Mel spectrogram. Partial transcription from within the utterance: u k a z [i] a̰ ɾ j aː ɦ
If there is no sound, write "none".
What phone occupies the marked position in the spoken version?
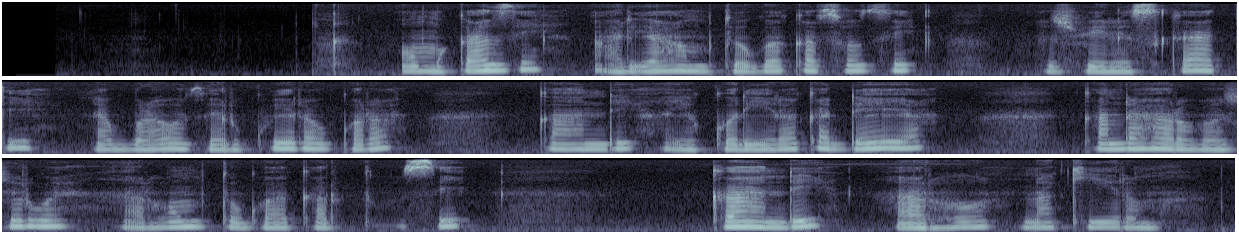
i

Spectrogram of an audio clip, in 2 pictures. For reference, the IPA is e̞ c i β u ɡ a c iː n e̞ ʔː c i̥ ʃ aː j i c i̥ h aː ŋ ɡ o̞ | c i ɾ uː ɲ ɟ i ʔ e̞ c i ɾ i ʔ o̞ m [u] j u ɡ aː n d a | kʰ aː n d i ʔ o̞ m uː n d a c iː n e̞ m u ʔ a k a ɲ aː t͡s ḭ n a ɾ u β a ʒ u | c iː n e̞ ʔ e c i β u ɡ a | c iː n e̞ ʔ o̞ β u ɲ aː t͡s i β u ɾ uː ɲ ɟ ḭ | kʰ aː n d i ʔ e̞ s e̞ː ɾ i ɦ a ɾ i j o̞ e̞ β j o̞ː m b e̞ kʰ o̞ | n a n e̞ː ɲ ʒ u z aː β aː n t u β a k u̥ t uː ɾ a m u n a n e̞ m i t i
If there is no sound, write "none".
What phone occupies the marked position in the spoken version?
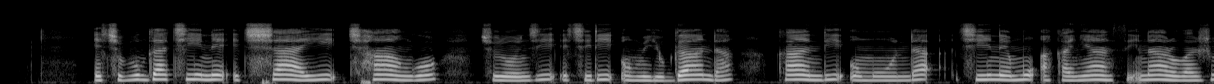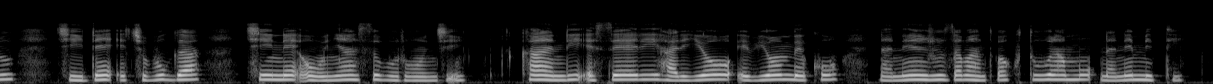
u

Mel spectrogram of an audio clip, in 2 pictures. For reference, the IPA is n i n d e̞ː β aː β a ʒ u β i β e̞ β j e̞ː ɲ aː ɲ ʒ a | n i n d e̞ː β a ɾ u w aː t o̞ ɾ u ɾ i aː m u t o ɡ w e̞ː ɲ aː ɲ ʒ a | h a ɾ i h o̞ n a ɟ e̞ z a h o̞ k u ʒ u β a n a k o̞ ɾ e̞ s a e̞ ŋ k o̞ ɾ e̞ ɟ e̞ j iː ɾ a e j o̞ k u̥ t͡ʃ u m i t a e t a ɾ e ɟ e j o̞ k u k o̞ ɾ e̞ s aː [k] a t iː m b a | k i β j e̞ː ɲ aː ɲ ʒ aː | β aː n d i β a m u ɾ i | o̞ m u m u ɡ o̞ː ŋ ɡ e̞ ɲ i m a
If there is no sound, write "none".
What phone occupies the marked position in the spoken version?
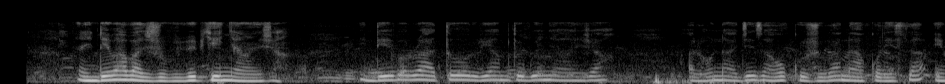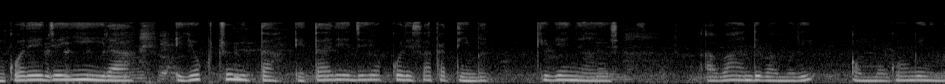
k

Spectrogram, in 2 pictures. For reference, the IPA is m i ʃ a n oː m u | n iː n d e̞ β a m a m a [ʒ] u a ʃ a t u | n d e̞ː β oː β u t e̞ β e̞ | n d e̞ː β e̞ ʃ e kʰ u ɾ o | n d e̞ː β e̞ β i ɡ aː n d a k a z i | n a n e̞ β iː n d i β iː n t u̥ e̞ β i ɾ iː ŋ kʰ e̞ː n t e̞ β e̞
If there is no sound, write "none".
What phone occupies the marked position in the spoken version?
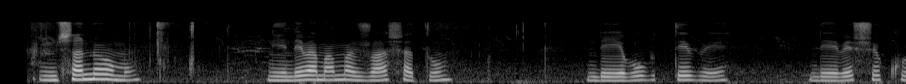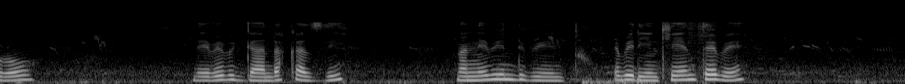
ʒ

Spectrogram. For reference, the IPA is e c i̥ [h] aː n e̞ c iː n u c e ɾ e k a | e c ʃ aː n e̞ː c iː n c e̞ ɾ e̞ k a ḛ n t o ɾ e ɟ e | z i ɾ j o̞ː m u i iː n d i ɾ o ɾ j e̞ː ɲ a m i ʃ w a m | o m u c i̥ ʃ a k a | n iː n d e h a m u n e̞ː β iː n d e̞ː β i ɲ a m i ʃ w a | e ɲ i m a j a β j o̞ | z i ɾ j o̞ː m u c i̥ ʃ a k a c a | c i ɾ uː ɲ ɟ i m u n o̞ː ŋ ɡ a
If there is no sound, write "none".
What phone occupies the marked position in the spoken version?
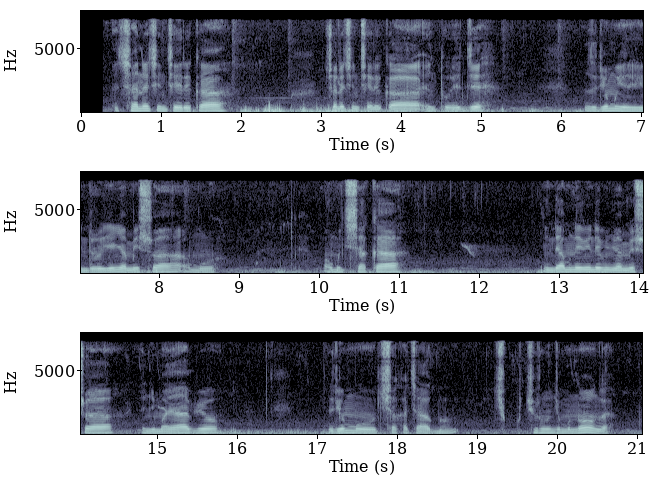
ʃ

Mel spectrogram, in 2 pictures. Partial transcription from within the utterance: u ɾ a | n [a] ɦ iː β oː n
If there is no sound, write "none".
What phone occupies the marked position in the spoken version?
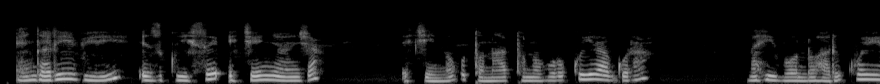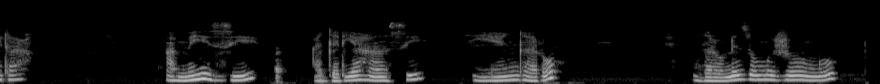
a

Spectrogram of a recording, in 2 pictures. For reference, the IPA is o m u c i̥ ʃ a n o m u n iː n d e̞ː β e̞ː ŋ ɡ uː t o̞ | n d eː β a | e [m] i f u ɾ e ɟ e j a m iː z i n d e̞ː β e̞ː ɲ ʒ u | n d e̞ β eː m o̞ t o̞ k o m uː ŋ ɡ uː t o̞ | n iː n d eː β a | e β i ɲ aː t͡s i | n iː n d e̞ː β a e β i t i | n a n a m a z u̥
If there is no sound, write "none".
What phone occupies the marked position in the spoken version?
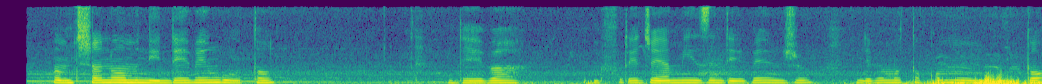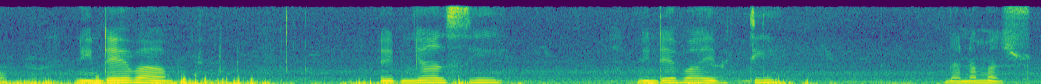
m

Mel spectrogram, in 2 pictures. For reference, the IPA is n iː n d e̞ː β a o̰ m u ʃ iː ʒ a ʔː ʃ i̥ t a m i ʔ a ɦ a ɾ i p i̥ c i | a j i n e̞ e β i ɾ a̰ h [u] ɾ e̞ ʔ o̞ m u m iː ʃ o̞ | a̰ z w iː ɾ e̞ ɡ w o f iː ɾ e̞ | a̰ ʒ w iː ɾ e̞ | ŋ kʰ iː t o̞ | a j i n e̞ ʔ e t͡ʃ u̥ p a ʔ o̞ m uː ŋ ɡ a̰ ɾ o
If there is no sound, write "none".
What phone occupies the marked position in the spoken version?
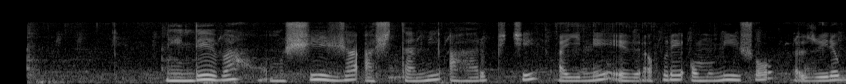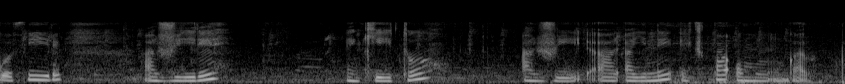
u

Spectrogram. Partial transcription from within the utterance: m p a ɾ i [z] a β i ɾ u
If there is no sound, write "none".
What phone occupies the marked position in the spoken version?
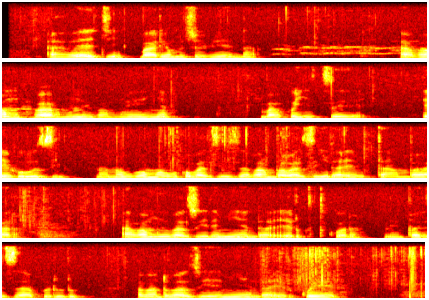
z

